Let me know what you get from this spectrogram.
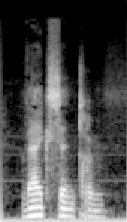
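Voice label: "wijkcentrum", Dutch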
